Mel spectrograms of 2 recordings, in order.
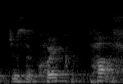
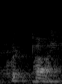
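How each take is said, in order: First: Slow coaxing. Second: Said in the usual way. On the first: Shown as a demonstration.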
